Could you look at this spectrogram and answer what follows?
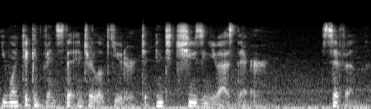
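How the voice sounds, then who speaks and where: Using a put-on character voice, a man talks at a fairly quick pace against clear background noise. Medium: game stream.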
